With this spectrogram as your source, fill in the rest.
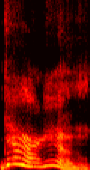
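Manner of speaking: voice jumping up very high-pitched. Answering whether excited about the reunion: voice going high while smiling. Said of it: "your voice got kinda high and you're smiling".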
